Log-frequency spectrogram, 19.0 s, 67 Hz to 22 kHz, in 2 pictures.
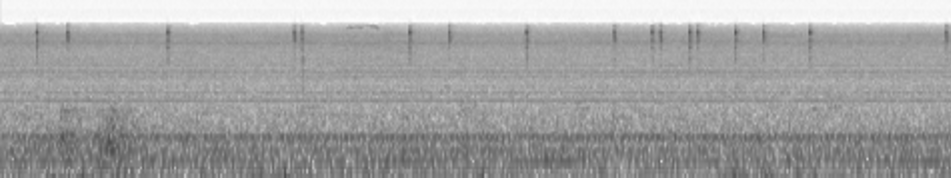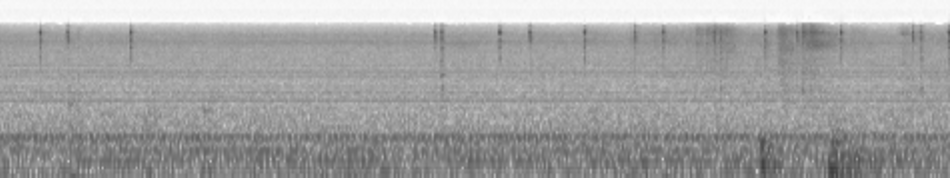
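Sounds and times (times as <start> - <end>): low hum and hiss: 0.0 - 19.0
computer mouse clicking: 2.9 - 3.2, 6.1 - 8.2, 13.8 - 16.8, 18.6 - 19.0.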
